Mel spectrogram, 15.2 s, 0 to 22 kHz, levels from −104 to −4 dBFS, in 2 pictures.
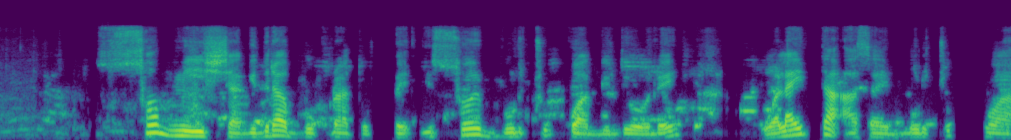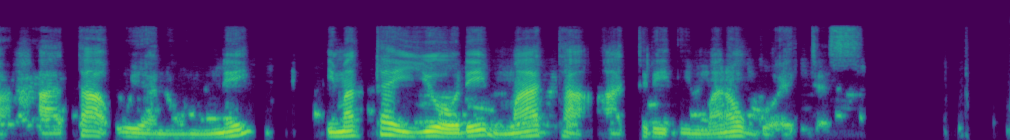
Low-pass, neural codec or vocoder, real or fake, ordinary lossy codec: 9.9 kHz; none; real; Opus, 64 kbps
